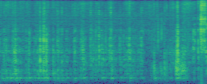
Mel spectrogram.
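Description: Light, irregular clicking and scraping of a screwdriver backing a self-tapping screw out of the plastic instrument-cluster cover of a Lada Niva, heard faintly.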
